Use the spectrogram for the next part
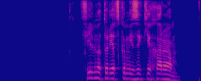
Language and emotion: Russian, neutral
